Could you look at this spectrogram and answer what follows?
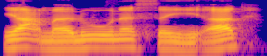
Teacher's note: سین اور یا میں سختی کریں گے، دباؤ اور جماؤ کے ساتھ پڑھنا ہے · واو مدہ ہے، الف کے برابر کھینچنا ہے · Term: تشدید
